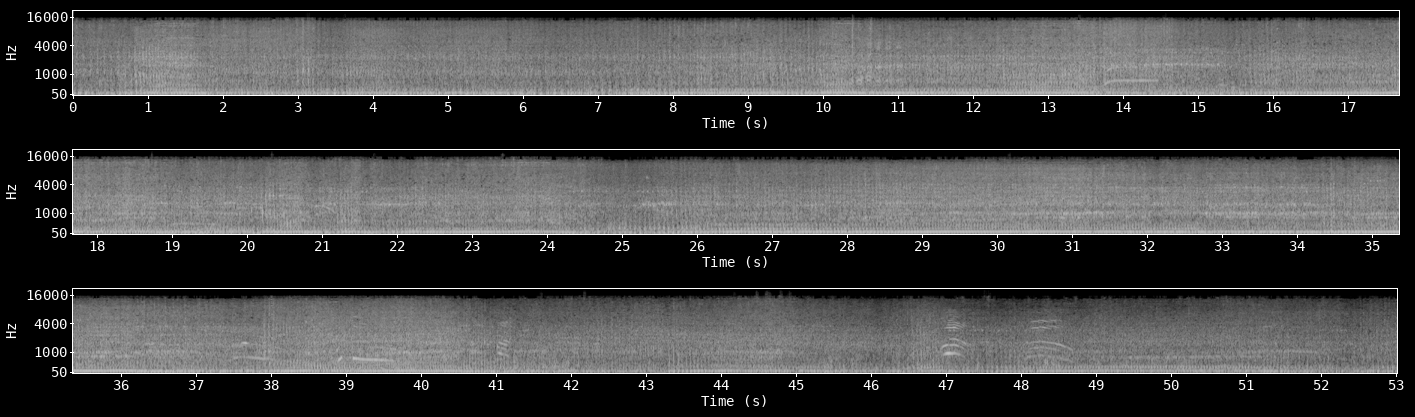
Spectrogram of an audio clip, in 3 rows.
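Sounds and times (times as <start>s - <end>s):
vehicle engine running: 0.0s - 53.0s
faint voices: 18.7s - 21.2s, 37.2s - 41.6s, 46.9s - 48.9s.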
